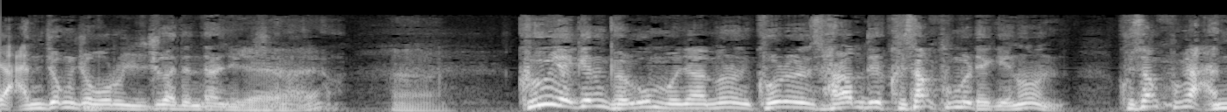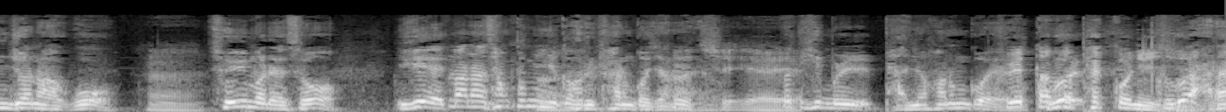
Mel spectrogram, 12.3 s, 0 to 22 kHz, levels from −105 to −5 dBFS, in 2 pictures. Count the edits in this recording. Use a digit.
3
